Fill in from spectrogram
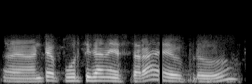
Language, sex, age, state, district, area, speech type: Telugu, male, 30-45, Andhra Pradesh, Kadapa, urban, conversation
